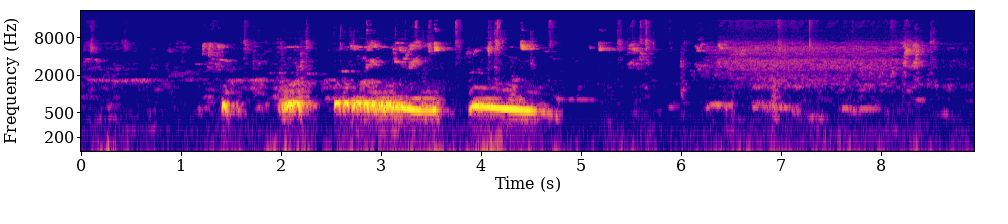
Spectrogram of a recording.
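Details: A Kelantan zebra dove sings actively in the morning, giving a short coo, then two long vibrating coos that drop in pitch. A steady hiss and faint bird chirps follow.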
